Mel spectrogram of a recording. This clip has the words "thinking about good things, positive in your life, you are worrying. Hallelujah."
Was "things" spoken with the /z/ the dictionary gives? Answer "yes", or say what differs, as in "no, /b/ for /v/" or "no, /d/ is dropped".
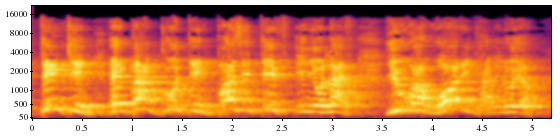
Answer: no, /z/ is dropped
